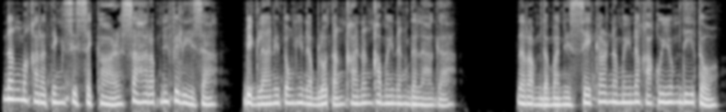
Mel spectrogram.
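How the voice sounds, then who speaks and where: Lowish-voiced woman narrating a dramatic audiobook. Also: normal speed, dark tone, no echo, clean studio sound. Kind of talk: dramatic scripted story narration.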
